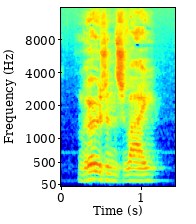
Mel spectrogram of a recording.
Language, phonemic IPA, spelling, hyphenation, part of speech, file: Dutch, /ˈrøː.zə(n)ˌzʋaːi̯/, reuzenzwaai, reu‧zen‧zwaai, noun, Nl-reuzenzwaai.ogg
- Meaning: a giant turn, a giant swing, a giant bend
